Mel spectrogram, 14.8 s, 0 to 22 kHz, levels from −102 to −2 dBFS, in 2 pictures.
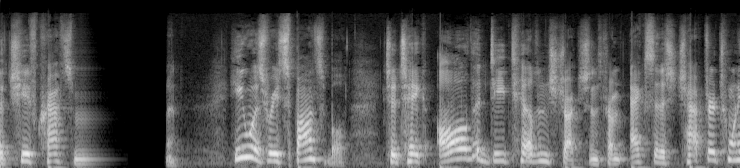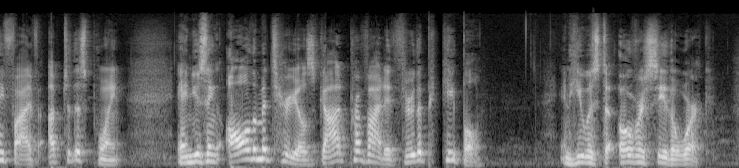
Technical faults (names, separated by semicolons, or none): call audio freeze; jitter buffer speed-up; short stall from a late packet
